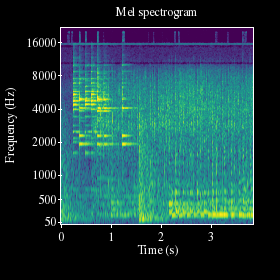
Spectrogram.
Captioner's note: liquid pouring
